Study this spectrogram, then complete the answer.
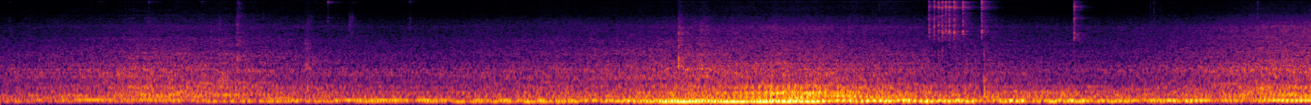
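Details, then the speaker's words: Yamaha Mio J won't start even after a new spark plug: starter spins the engine at an even three or four beats a second but it never catches; no fuel pump sound, pump suspected faulty. "Ayo kita coba indukan masih juga tidak hidup"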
